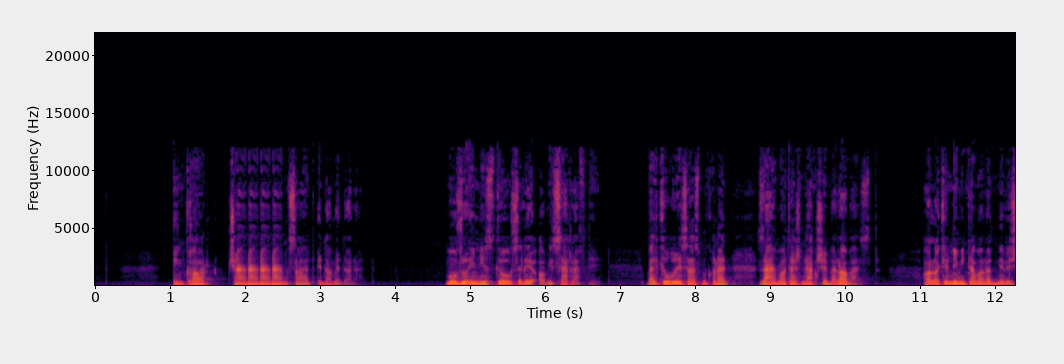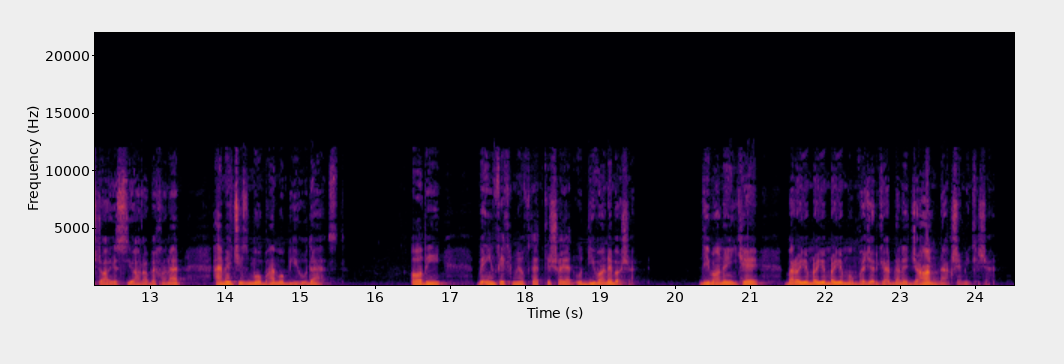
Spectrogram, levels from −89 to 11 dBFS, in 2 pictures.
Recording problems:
audio stuttering; at 2 s and at 22 s

